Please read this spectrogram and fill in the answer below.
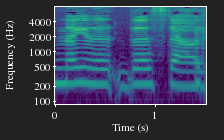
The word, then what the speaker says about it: Megan Thee Stallion: Is it The Stallion or The? Do you know? – It's Megan the Stallion. – Okay, so they don't... But it's spelled like The. She does, so she doesn't say The. – What is the difference of it, The and The? – It's... She spells it with two E's.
